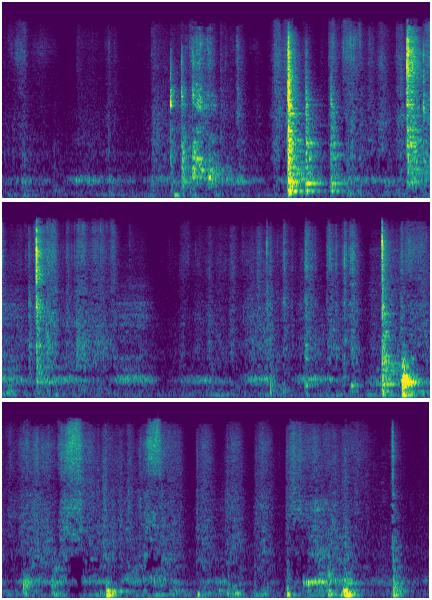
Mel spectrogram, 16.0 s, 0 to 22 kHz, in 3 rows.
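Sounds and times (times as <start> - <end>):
gloved hands rubbing plastic strip: 1.3 - 7.0.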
